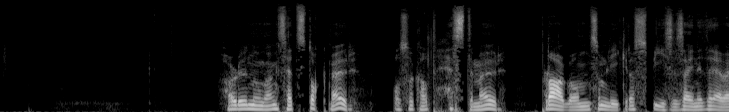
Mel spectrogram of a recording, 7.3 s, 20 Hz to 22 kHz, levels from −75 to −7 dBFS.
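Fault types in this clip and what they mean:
Generation loss: the speech has a swirly, hollow, smeared quality throughout, with consonant attacks softened, more degraded than a single pass at around 96 kbit/s MP3 would give. This is likely from the audio being decoded and re-encoded about four times, each pass requantising on a shifted frame grid so the errors compound. On a spectrogram, scattered holes and blotchy gaps fill the upper bands below a ceiling near 20.4 kHz, and transients look smeared in time on the waveform.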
